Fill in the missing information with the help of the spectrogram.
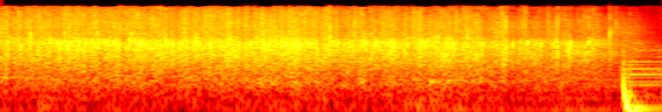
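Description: Steady applause, a dense crackle of many hands clapping. Near the end it gives way to a deep thump as music begins.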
